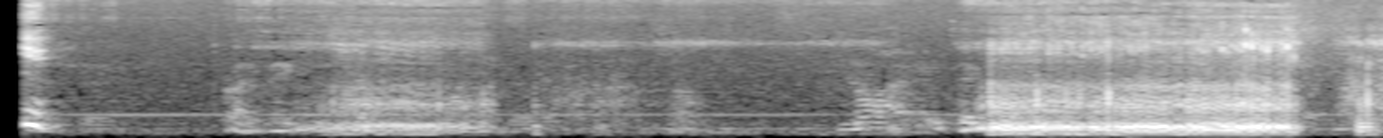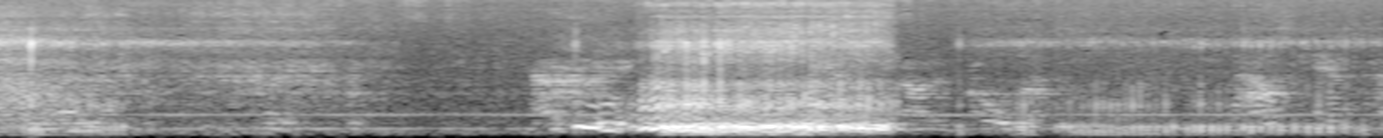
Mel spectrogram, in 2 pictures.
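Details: A sleeping dog snoring: loud, rasping snores on each breath with quiet pauses between them, and a steady background tone.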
